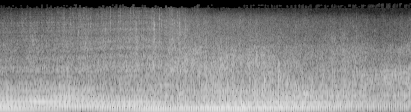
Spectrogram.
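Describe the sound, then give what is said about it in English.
A steady, droning propeller engine hums loudly and continuously, its layered tones holding level before easing slightly near the end, as an airplane with flashing, blinking colored lights flies overhead during a night air show at Oshkosh. “An airplane with all kinds of different colored lights flashing and blinking”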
